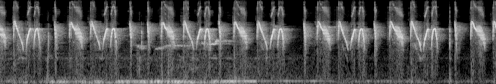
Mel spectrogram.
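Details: Hill prinia in captivity pouring out a busy song of shrill, sharply bending notes repeated in rapid bursts, with a soft thin whistle in between and low hum underneath.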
